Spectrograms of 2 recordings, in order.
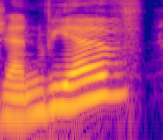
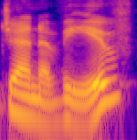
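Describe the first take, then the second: First: The name is said with a French pronunciation. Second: The name is said with an English pronunciation. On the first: "the French pronunciation of" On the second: "just accept the English pronunciation"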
